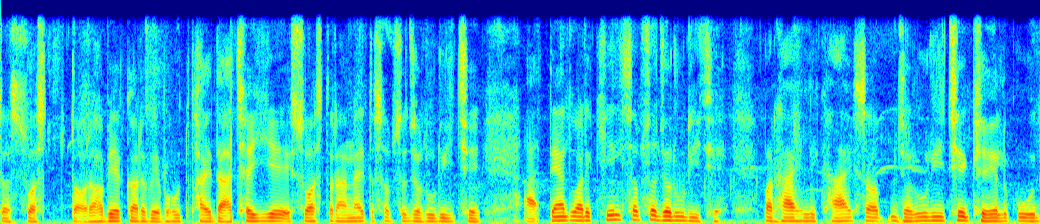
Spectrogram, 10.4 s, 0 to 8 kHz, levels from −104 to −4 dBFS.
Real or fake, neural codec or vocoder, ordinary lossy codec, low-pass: real; none; none; 7.2 kHz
